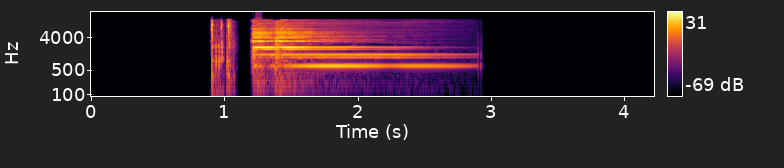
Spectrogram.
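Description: A few quick mouse-click sound effects, then a bright notification-bell ding that rings for about a second and a half and fades out.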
